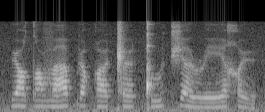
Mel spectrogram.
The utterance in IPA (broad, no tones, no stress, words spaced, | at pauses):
ʏ dˤɐvabʏ qœǁœǃut͡ʃɐ ɹeχʏ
